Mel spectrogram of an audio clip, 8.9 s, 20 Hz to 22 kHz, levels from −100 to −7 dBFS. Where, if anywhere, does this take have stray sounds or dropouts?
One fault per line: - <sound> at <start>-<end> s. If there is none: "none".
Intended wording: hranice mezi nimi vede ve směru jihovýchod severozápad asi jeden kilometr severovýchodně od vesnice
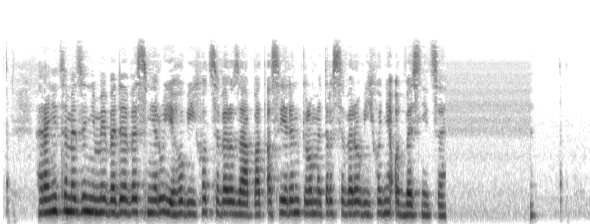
none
